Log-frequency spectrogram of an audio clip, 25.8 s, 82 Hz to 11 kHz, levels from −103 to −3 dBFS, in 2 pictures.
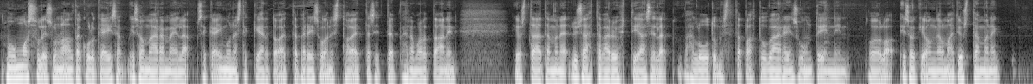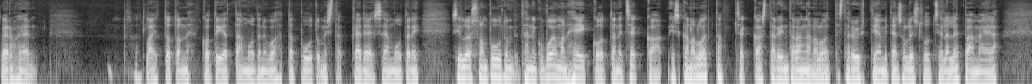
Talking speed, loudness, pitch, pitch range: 180 wpm, -20 LUFS, 95 Hz, 90-105 Hz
